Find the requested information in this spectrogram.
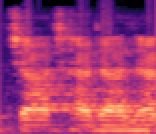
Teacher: तो चा छा जा झा किस में आ जाएंगे? सब आ जाएंगे तालु वाले में।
